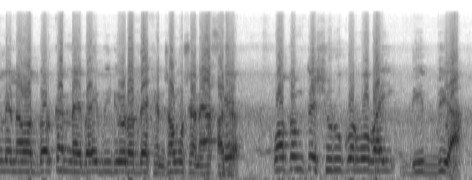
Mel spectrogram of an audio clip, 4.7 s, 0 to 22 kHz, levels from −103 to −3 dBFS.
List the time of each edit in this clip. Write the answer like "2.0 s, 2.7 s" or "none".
none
